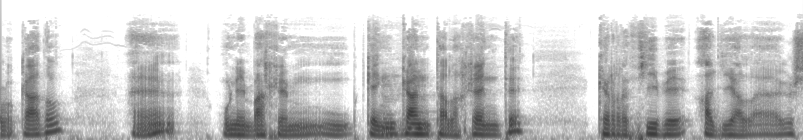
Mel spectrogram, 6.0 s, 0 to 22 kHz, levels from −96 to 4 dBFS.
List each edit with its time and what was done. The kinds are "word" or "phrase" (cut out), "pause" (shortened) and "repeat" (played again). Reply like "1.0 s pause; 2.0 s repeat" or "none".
2.7 s word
